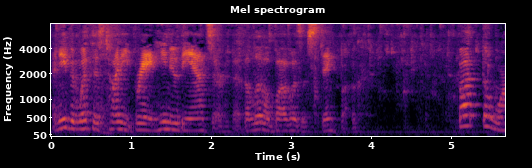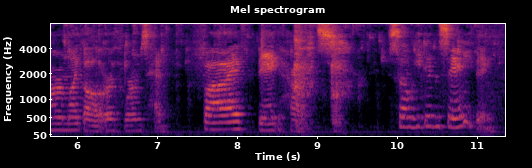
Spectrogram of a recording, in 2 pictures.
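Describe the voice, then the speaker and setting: Animated woman reading a storybook in an echoey room. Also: lowish voice, unhurried. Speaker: parent reading to child. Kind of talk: expressive storybook narration with casual chat. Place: at home. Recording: echoey room, distant mic, background noise.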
